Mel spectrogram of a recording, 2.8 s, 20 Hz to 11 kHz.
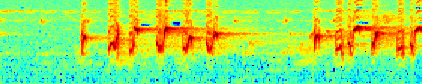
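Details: Two rapid chattering phrases from a decoy bulbul luring wild birds, 16 March 2021. Each is a run of bright, jumpy chirps, and the second follows the first after a short gap.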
